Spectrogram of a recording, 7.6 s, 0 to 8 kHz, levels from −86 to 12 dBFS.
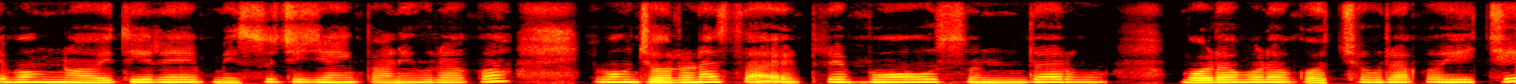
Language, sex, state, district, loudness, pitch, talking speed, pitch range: Odia, female, Odisha, Khordha, -17 LUFS, 230 Hz, 135 wpm, 215-240 Hz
